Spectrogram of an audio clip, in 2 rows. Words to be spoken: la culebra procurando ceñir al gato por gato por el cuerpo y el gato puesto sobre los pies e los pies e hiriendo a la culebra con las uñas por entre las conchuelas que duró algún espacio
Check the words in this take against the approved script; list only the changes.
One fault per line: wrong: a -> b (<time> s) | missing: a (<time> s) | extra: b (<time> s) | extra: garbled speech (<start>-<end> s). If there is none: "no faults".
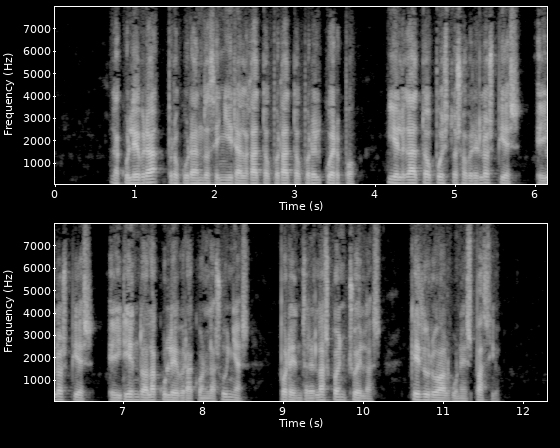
no faults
